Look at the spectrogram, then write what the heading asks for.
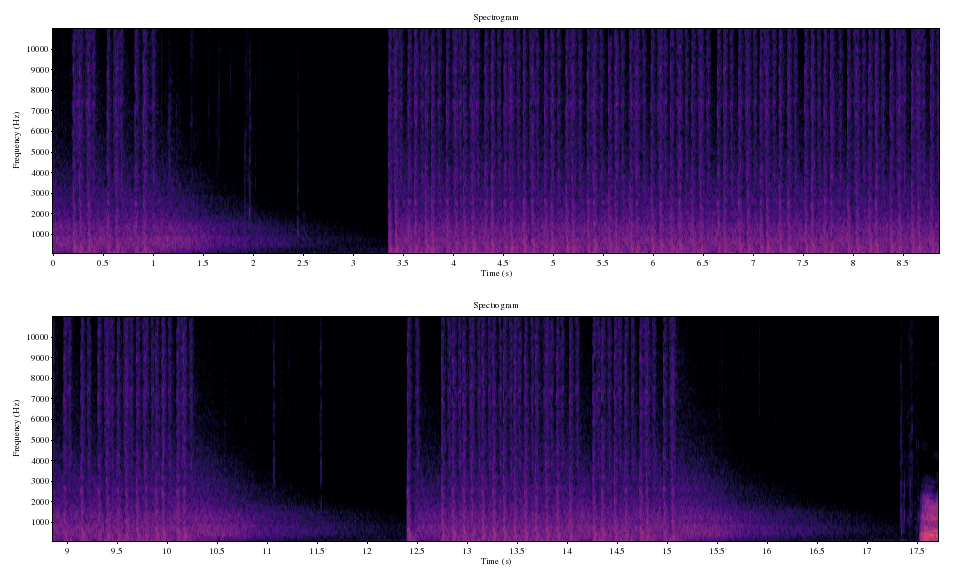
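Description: Rifle fire in rapid bursts, loud and close, with long sustained strings of shots separated by brief pauses and reverberant tails, and no talking over it.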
